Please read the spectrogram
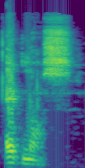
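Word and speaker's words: ethnos (ἔθνος): You know, the Greek word translated nations and Gentiles in most parts of the New Testament is the word ethnos. This word ethnos is spelled E-T-H-N-O-S, and it refers to a group of people, irrespective of geopolitical boundaries, who have similar lifestyles and therefore similar circumstances.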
